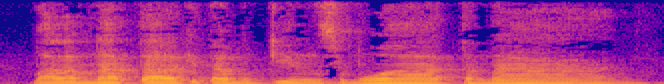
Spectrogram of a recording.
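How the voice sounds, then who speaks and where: A man's voice at a very slow pace, with audible room echo. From Indonesia, Ambon (Maluku). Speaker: pastor. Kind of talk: sermon. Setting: online live broadcast.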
